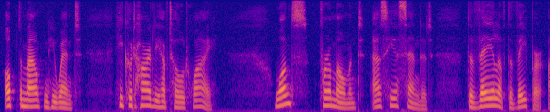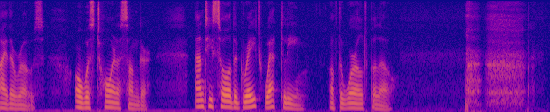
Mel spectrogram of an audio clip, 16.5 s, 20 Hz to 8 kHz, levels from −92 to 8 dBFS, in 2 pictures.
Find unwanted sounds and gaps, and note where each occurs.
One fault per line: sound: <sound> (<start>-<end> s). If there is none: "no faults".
sound: breath (15.2-16.3 s)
